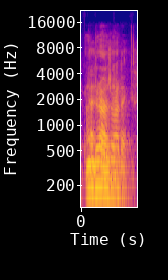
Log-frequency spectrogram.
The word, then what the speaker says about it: Andrade: How do you say that? – Andrade. – Andrade.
